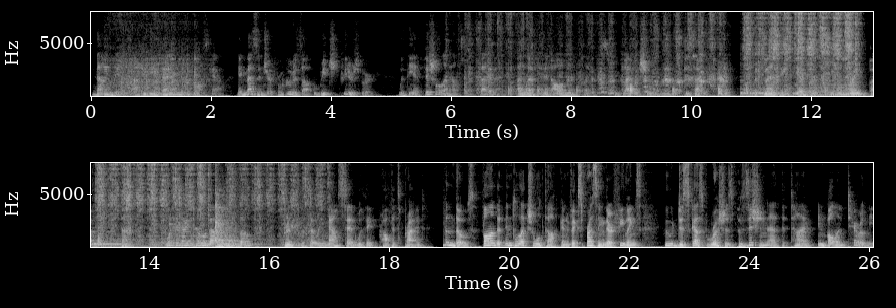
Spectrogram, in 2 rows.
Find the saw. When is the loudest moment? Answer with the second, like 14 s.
13 s.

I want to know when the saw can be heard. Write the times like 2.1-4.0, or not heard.
5.8-17.1.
